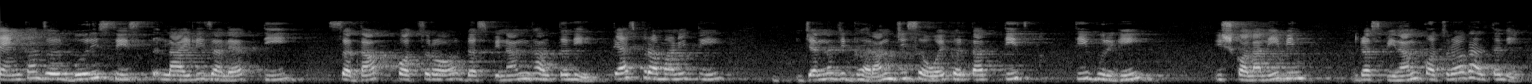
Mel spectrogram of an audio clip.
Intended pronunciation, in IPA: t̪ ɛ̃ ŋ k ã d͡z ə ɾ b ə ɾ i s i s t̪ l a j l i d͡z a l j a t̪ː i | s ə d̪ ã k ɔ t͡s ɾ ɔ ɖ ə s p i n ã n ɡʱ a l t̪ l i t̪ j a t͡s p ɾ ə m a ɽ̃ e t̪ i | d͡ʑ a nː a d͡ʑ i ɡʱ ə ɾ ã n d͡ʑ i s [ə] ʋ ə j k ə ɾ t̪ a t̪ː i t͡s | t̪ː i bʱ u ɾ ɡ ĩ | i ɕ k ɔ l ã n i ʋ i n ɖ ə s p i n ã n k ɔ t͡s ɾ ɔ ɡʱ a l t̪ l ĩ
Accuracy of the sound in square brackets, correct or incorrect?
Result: correct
